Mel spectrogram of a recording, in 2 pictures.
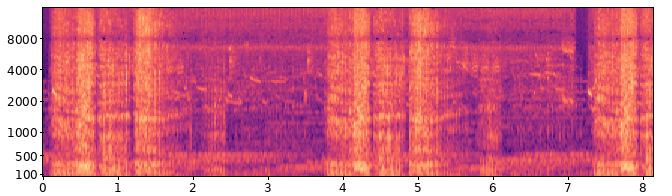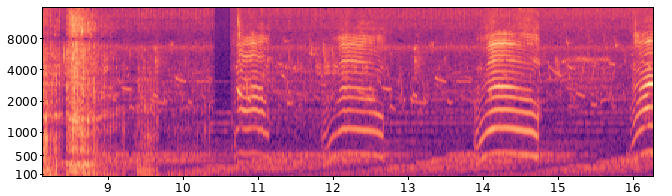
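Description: A big cat roaring three times, each call long and rough, about three and a half seconds apart; then, after an abrupt change, a domestic cat meowing about four times. Background music plays underneath.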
